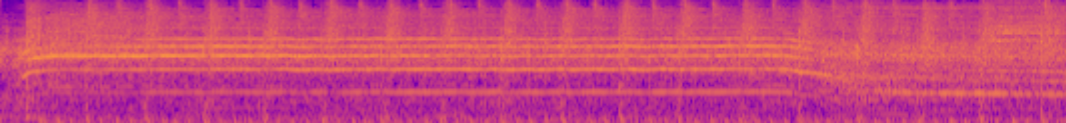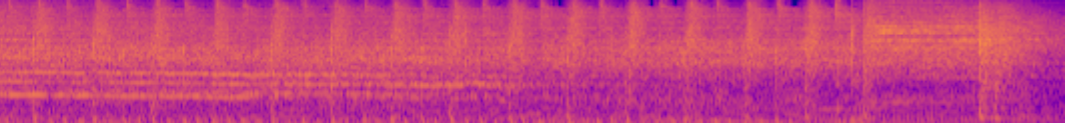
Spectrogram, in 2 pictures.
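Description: A thrash metal vocalist lets out a long, piercing scream over pounding fast drums and distorted guitars, holding it for several seconds before sliding down in pitch and sustaining it further.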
